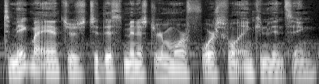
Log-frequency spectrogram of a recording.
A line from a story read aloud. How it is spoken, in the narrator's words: said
